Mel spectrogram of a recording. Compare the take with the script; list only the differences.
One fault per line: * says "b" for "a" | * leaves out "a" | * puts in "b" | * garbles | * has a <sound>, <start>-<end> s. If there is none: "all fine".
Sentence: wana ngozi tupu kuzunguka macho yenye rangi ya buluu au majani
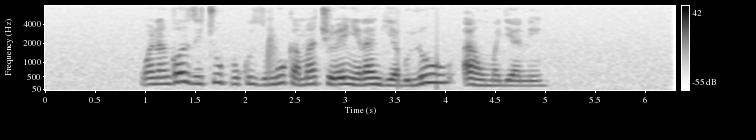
all fine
